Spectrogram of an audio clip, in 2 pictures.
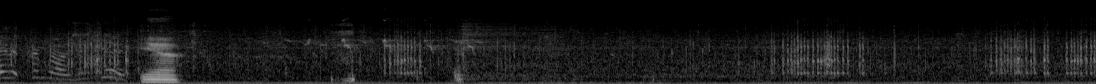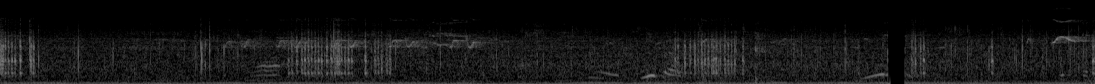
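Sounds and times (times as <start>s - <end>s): harsh bird calls: 0.0s - 6.3s, 12.6s - 20.6s
faint bird chirps: 1.8s - 5.6s.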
